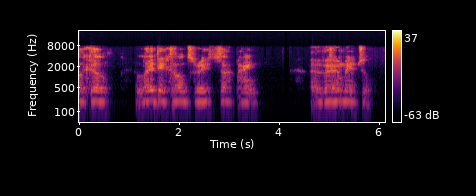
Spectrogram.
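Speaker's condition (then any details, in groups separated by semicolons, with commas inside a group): Traumatic brain injury; limb injuries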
